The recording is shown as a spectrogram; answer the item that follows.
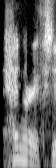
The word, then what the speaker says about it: Henrichs: Henrichs, yeah.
